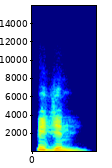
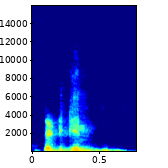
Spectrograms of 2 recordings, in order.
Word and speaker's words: pidgin: इट is pronounced as पिजिन, नॉट पिटगिन, एज फार as women are concern.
